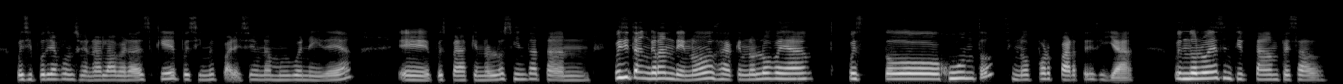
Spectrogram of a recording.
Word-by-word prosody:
pues 225 - 0
sí, 230 - -6
podría 235 +1 0
funcionar. 210 -4 -7
La 205 0 -2
verdad 200 0 -3
es 230 - -10
que 260 +1 -3
pues 230 -2 -4
sí, 215 - -12
me 225 +2 -8
parece 225 +1 -8
una 215 0 -7
muy 210 0 -8
buena 210 -1 -5
idea, 190 - -5 0.5
eh, 205 -1 -1
pues, 215 -1 -6
para 205 -1 -3
que 210 +1 -9
no 200 +1 -6
lo 220 +4 -1
sienta 245 +1 -5
tan 200 -3 -7 0.2
pues 310 +2 +9
sí, 335 - +6
tan 290 -4 +3
grande, 265 -5 +2
¿no? 245 +6 +1
O - - 0
sea 235 -3 -2
que 225 - -7
no 225 +1 -1
lo 265 +3 +2
vea, 255 0 +3 0.4
pues 260 -3 +1 0.2
todo 255 0 +7
junto, 280 - +1
sino 225 -1 -7
por 255 +4 -4
partes 220 +2 -2
y 225 - -12
ya, 105 +1 -2 0.4
pues, 265 -1 +2
no 265 0 +10
lo 275 - +6
voy 285 +1 +6
a - - +1
sentir 260 -6 -4
tan 230 -1 -3
pesado. 105 - -6
230 Hz, 230 wpm, -21 LUFS, 210-255 Hz, 0.5 s, no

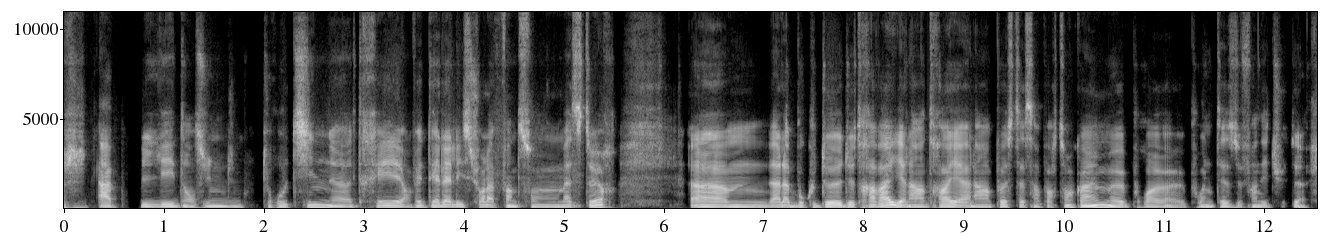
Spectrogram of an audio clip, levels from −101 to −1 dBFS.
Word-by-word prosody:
je 115 0 0
a 110 0 +3
p 115 - -18 0.2
les 105 +1 0
dans 105 -2 -4
une 105 0 -1
une 100 +1 -7 0.2
routine 115 -1 +1
très 115 0 0
en 95 - -7
fait, 115 +2 -4
elle, 110 -2 +2
elle 95 -1 +3
est - - -1
sur 95 -2 0
la 90 - 0
fin 110 - -2
de 100 - -2
son 95 - +3
master. 90 0 -1 0.7
Hem, 90 -3 +2
elle 90 +1 +3
a - - +3
beaucoup 100 +3 -3
de 100 -2 +4
de 95 0 +1
travail, 110 +8 +4
elle - - +2
a 90 - +1
un 95 - 0
travail, 100 -1 +1
elle 85 +2 0
a - - -1
un 90 +1 -2
poste 100 -2 -3
assez 90 - -1
important 110 +7 -4
quand 105 -3 +4
même, 115 -6 +3
pour, 100 -6 -5
heu, 90 -1 -4
pour 95 - -7
une 95 - -2
thèse 100 +2 -2
de - - -4
fin 95 -4 -5
d'études 90 - -5
100 Hz, 225 wpm, -23 LUFS, 95-110 Hz, 0.7 s, de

